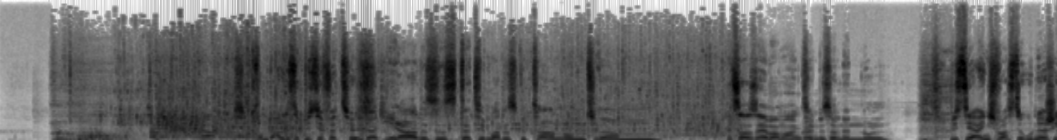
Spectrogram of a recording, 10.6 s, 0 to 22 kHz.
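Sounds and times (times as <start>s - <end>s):
toilet flush of swirling water: 0.5s - 8.0s
speech: 2.0s - 10.5s.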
